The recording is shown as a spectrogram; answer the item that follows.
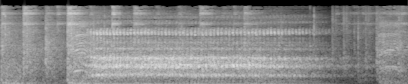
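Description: Intro music with a loud, sustained sound effect laid over it. The effect starts suddenly about a second in, lasts about two and a half seconds and fades out near the end.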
